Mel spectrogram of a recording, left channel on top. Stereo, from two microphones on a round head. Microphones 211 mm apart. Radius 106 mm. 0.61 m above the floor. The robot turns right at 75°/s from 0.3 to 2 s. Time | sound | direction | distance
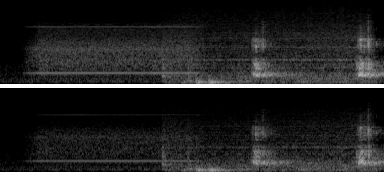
1.6 | ticking | 10° right (ahead or behind) | 1.8 m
